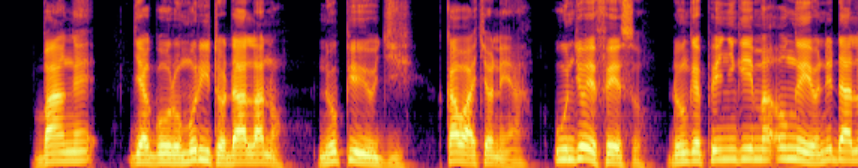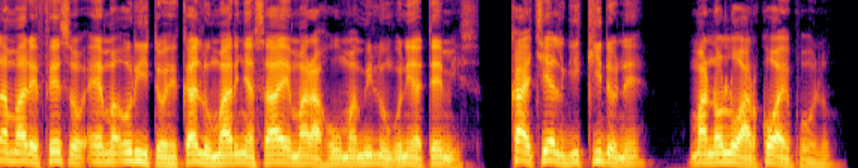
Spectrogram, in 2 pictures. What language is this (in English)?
Luo (Kenya and Tanzania)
